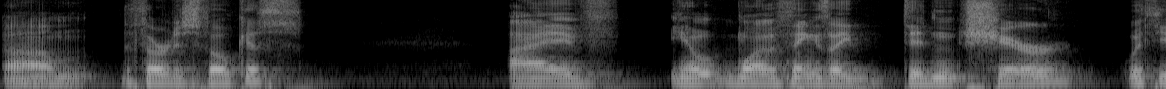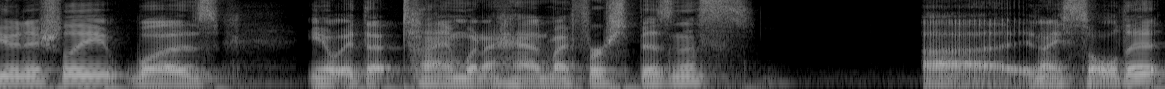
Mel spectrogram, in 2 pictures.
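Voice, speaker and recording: A man speaks at a medium pitch with a slight Texan accent, ordinary pitch variation and very even loudness. His pace is fairly slow, broken by long, frequent pauses. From Texas, Dallas-Fort Worth area. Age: 40s. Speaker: business founder. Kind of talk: podcast interview. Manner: halting, many fillers and restarts.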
